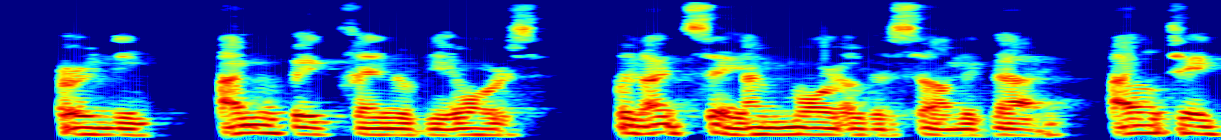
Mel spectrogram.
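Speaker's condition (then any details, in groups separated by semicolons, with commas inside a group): ALS, speech-generating device; diagnosed a few years after post-Katrina punt block; about a decade living with ALS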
